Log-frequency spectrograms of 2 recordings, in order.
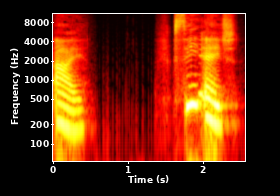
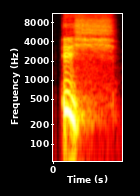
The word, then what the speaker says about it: ich: Schmidt ich is I CH sounds a bit like English SH but instead of rounding your lips as in show you pronounce it with the lips stretched ish one trick to keep the back of your tongue up come on repeat it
